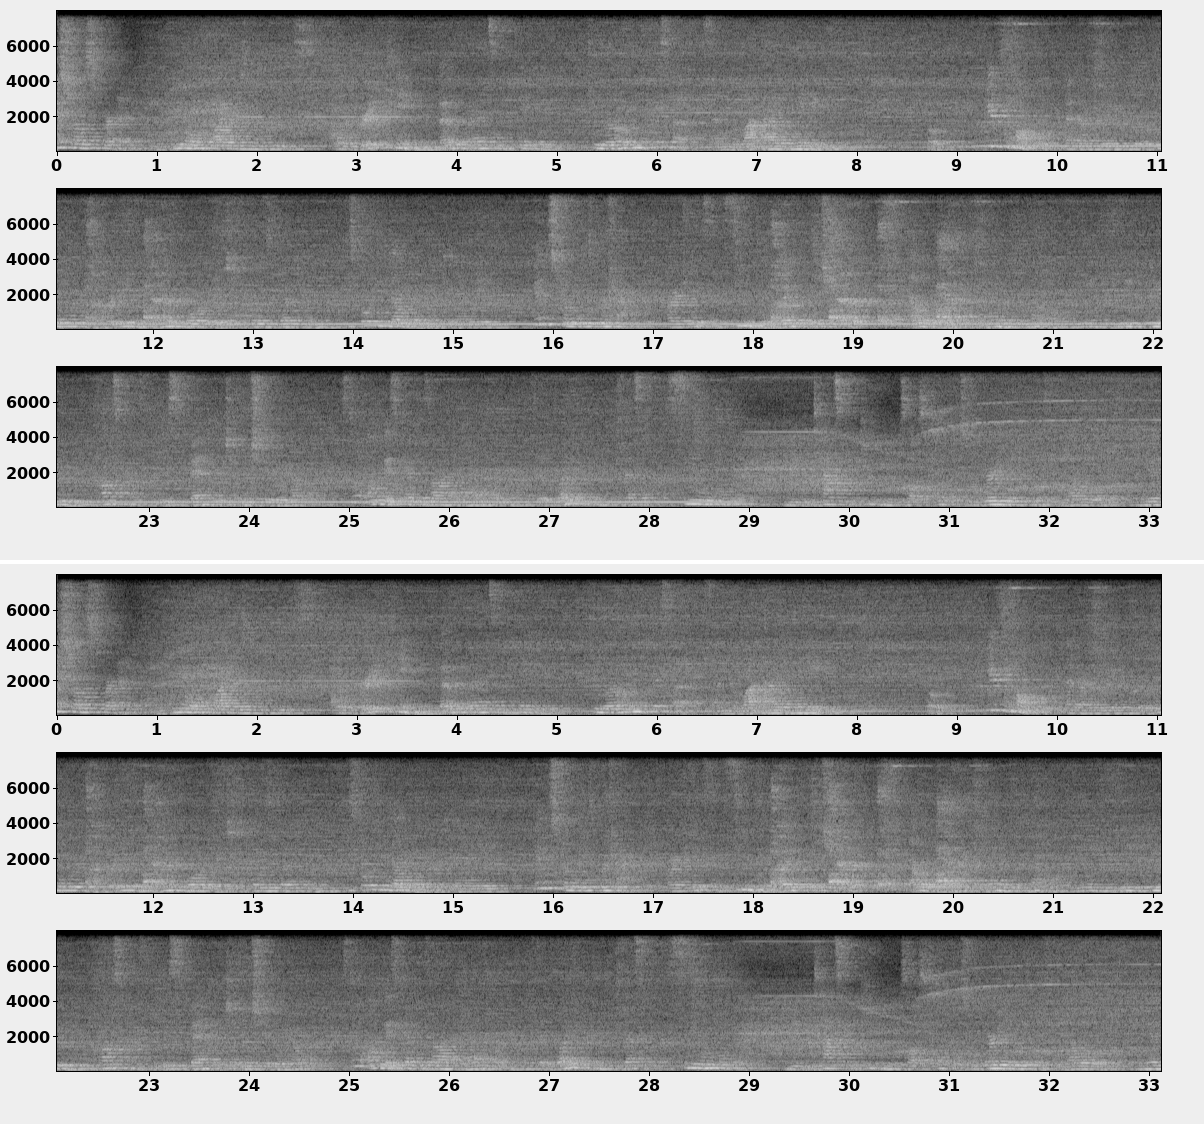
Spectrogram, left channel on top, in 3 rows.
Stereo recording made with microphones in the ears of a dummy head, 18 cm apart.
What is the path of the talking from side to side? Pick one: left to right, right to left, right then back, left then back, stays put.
stays put.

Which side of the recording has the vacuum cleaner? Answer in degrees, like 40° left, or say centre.
20° right.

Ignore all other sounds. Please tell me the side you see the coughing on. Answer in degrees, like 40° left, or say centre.
10° right.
